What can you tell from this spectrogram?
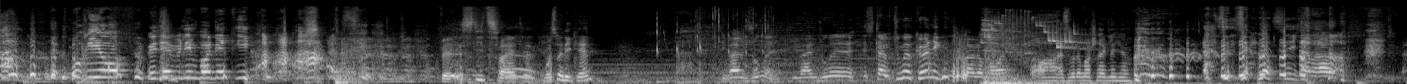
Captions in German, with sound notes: Loriot mit Evelyn Burdecki. (Lachen) Wer ist die Zweite? Muss man die kennen? (Gluckern) Die war im Dschungel. Die war im Dschungel, ist, glaub ich, Dschungelkönigin geworden. Oah, es wird immer schrecklicher. (Lachen, Gemurmel)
